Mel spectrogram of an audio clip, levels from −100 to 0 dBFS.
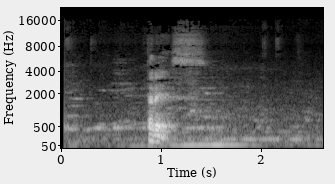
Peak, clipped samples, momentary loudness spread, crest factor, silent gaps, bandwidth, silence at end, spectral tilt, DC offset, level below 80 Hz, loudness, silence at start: -2 dBFS; under 0.1%; 24 LU; 22 dB; none; 13.5 kHz; 0 s; -5.5 dB/octave; under 0.1%; -38 dBFS; -22 LUFS; 0 s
